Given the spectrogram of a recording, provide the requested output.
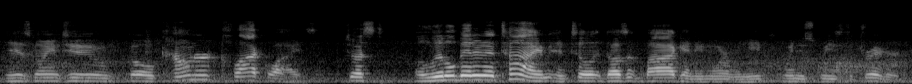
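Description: A small engine mechanic with a high-side voice talks casually while doing a repair in his noisy workshop. The camera mic catches him off-frame with the highs cut off, and an engine runs amid the shop noise.

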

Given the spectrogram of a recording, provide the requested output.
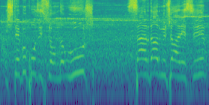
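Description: Male football commentator, very high-pitched live delivery, loud stadium ambience behind. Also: fairly even intonation, normal speed, heavy background noise.

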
